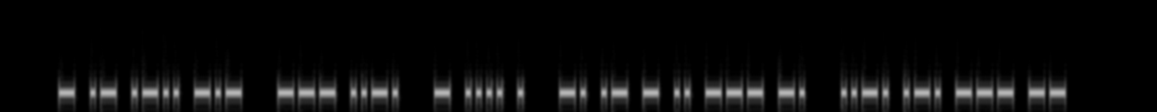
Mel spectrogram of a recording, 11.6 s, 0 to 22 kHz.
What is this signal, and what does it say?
Morse code, heard as a keyed tone, about 22 wpm, 700 Hz. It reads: TALK OF THE NATION FROM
